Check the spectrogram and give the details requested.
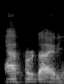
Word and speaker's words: Aphrodite: screw this up is it afrodite or Aphrodite Aphrodite Aphrodite exactly the goddess of love sex and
